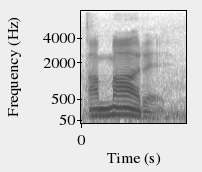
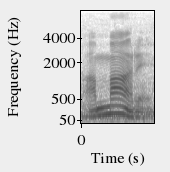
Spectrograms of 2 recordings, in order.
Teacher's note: the stress is falling on the second last syllable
